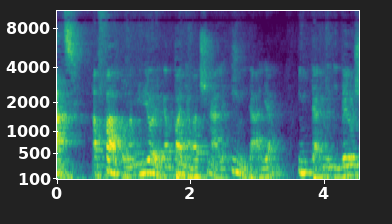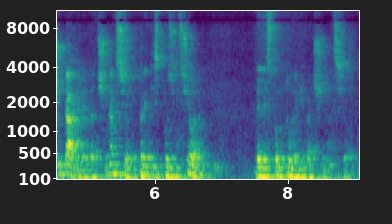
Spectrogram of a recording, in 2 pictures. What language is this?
Italian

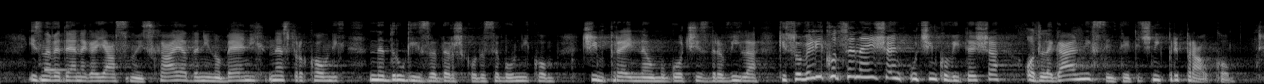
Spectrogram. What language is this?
Slovenian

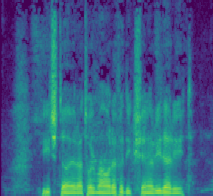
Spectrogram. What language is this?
Persian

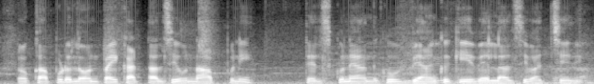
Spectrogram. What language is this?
Telugu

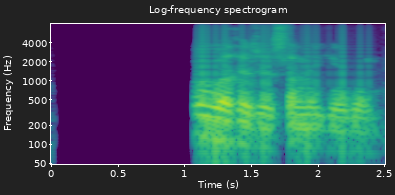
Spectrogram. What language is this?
Icelandic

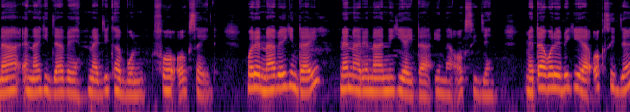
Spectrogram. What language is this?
Masai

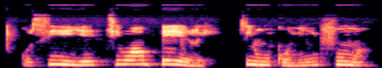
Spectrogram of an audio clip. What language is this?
Yoruba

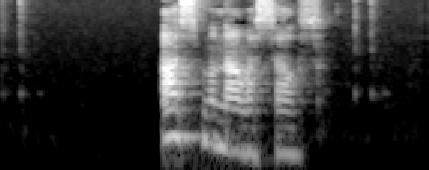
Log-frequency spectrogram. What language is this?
Latgalian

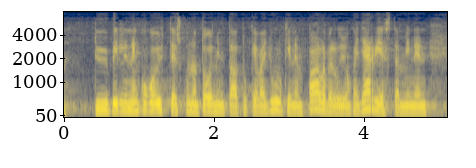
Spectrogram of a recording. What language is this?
Finnish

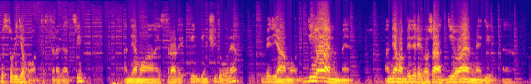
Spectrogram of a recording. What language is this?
Italian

